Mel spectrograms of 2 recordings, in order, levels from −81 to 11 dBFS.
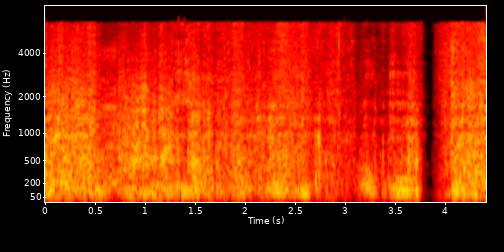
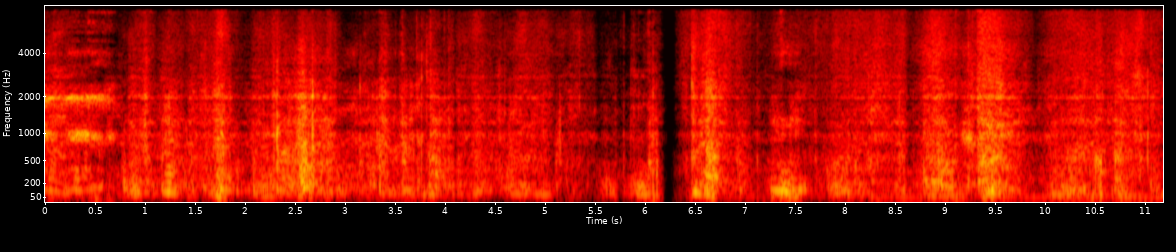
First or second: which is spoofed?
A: second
